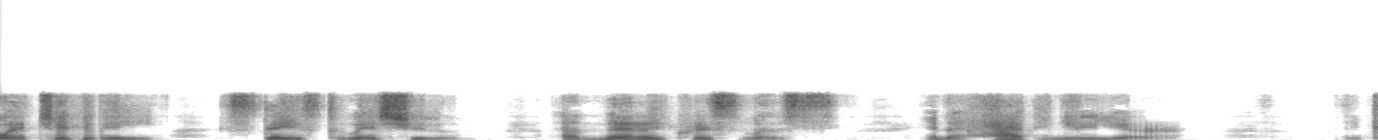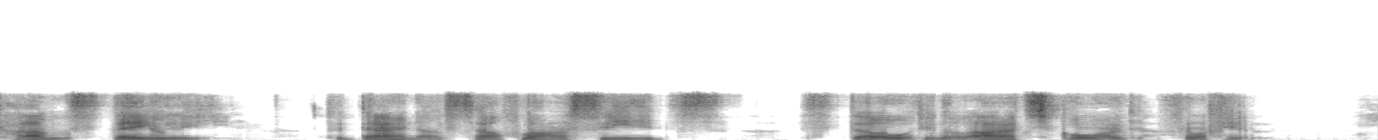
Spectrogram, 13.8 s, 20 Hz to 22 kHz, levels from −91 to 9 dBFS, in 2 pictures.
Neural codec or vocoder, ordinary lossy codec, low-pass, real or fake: codec, 16 kHz in and 24 kHz out, 0.6 kbps, FireRedTTS-2 codec; Opus, 64 kbps; 7.2 kHz; fake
